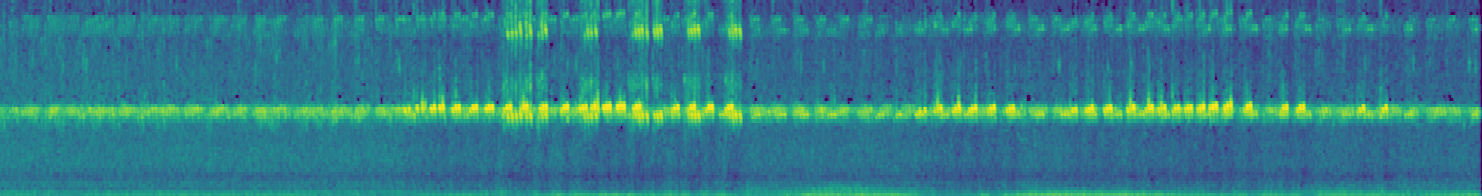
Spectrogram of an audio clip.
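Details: Grasshoppers in a flowery meadow: a steady high hiss holds throughout, and from about four seconds on, rapid buzzy rasping bursts break in, clustered around five and seven seconds, then returning in irregular runs to the end.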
